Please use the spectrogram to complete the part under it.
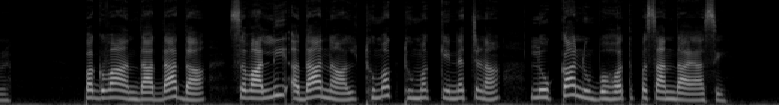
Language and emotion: Punjabi, neutral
